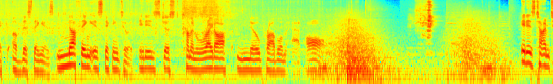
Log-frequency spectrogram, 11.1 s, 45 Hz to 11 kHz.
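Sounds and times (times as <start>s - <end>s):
deep boom hit: 6.9s - 8.0s.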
